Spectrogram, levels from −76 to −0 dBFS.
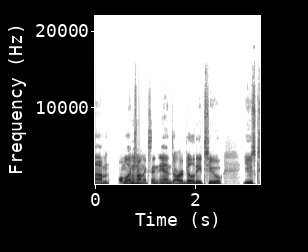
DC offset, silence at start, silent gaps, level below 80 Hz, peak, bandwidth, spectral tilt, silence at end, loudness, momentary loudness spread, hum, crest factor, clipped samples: under 0.1%; 0 s; none; -36 dBFS; 0 dBFS; 15.5 kHz; -5.5 dB/octave; 0 s; -17 LUFS; 7 LU; none; 16 dB; under 0.1%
